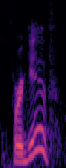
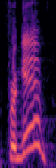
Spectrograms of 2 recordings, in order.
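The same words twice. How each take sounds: First: Said in the usual way. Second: Forgive punched higher and louder, rising at the end; emphatic forgive. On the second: Shown as a demonstration. Preacher correcting himself to stress the point, forgive hit hard. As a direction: land the word forgive hard, like a command. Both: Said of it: "You forg".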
